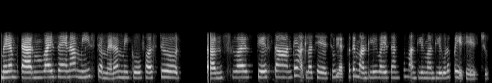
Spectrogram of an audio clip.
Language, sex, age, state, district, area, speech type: Telugu, female, 18-30, Andhra Pradesh, Srikakulam, urban, conversation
